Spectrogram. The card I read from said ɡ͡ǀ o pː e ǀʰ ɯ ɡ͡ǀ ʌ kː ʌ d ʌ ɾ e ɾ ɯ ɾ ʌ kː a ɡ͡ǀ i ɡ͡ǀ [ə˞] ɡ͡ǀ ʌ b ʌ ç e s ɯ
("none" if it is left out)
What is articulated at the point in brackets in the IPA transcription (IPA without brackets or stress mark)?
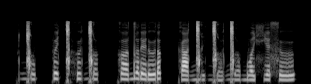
ʌ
